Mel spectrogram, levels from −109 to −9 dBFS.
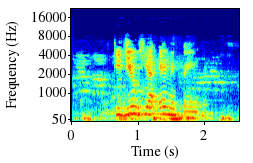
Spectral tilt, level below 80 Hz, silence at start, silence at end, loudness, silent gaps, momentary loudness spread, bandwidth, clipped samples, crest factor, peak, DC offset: -5.5 dB/octave; -38 dBFS; 0.1 s; 0.1 s; -24 LUFS; none; 17 LU; 7.8 kHz; under 0.1%; 18 dB; -8 dBFS; under 0.1%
